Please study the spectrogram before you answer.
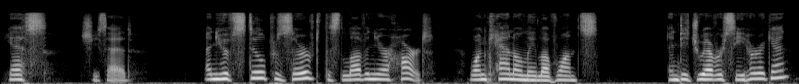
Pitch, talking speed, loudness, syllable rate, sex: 225 Hz, 175 wpm, -17 LUFS, 5.3 syllables/s, female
